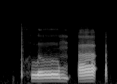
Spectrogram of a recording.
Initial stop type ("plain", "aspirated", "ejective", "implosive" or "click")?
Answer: aspirated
